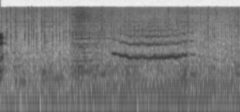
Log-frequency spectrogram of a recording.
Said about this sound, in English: In a puff of smoke and the squealing of tires, the motorcycle rocketed down the roadway to the long-abandoned, but not entirely empty, halls of the once immaculate White Spring Resort.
